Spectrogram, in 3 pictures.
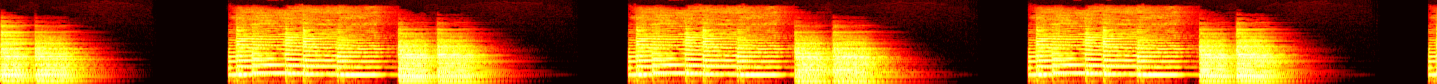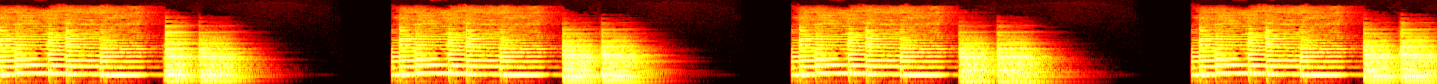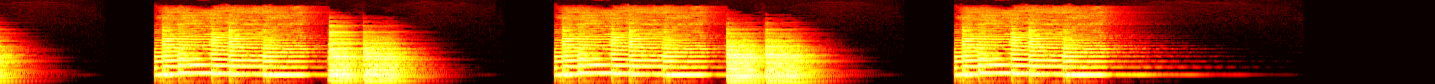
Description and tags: A little detective loop I created with mixcraft.
clues, detective, searching, sneak, sneaky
